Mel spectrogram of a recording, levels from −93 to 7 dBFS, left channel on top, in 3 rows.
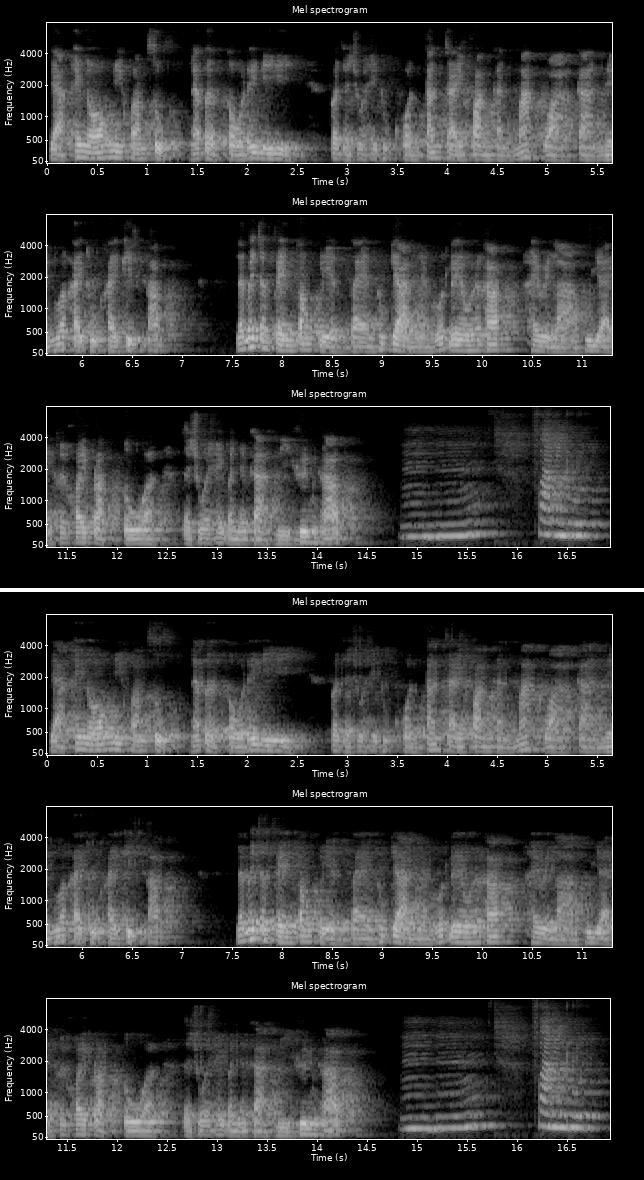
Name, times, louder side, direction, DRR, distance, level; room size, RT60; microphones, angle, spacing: voice 1, 0.0-2.4 2.8-6.8 7.5-12.4 12.6-14.2, left 2 dB, 85° left, 1 dB, 3.3 m, -26 dB
voice 2, 14.8-16.6, equal, 15° right, 1 dB, 6.3 m, -33 dB
26.5 x 18.0 x 6.2 m, 0.66 s
head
